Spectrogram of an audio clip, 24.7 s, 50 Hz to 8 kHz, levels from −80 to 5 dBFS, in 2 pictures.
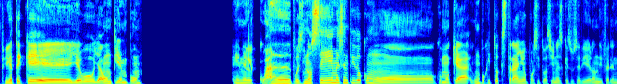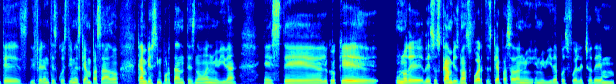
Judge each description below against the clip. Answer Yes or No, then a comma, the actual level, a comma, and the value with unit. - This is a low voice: Yes, low, 125 Hz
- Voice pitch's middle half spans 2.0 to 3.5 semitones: No, average, 4.0 semitones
